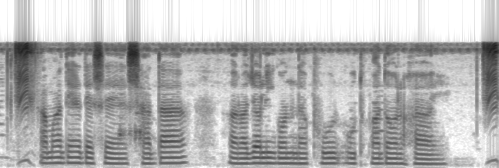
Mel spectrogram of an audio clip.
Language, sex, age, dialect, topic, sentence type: Bengali, male, 18-24, Jharkhandi, agriculture, statement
